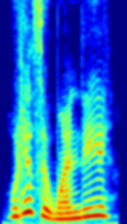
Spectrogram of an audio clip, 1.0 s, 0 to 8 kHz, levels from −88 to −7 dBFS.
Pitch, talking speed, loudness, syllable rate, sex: 280 Hz, 250 wpm, -15 LUFS, 6.6 syllables/s, female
